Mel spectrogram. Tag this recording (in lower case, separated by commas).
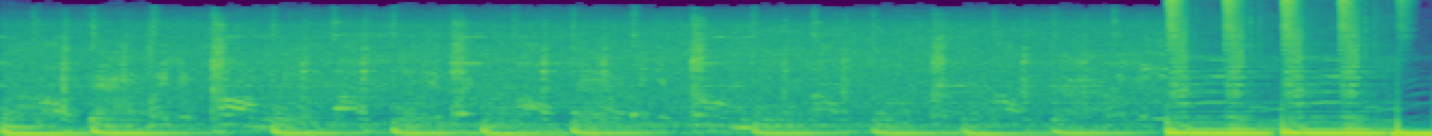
music, sound effect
